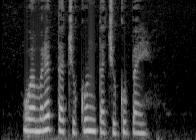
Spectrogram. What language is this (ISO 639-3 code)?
qvl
